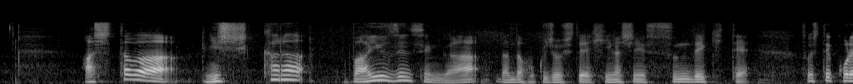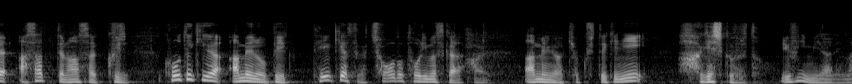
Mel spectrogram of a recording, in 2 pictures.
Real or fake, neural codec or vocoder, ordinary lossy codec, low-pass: real; none; none; 7.2 kHz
